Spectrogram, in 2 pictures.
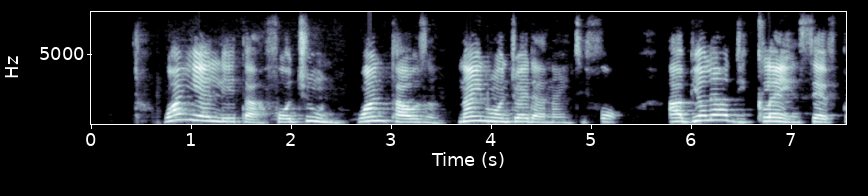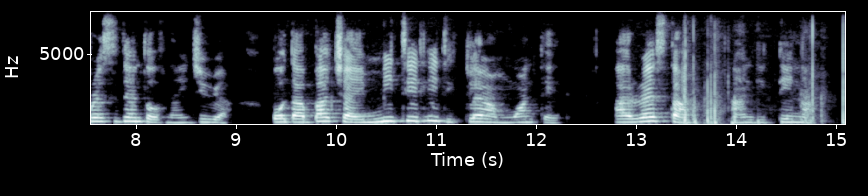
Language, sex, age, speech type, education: Nigerian Pidgin, female, 30-45, spontaneous, tertiary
